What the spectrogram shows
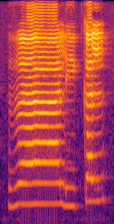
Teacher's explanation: ذا پر کھڑا زبر ہے اسی لیے کھینچ کر پڑھیں گے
